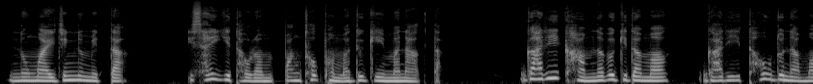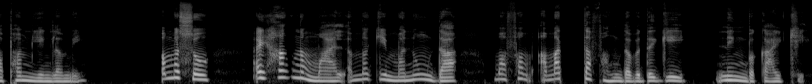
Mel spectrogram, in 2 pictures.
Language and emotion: Manipuri, sad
